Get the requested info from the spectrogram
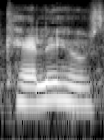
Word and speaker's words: Kalvehave: Der er en vej, der hedder en færge, og så over til byen Kallehave. Og det staves Kalvehave, men man udtaler det Kallehave, så det er ikke, fordi jeg kender mit lokalområde.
